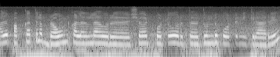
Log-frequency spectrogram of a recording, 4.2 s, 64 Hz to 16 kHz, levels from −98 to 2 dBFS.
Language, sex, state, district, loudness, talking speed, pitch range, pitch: Tamil, female, Tamil Nadu, Namakkal, -15 LUFS, 140 wpm, 235-260 Hz, 250 Hz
